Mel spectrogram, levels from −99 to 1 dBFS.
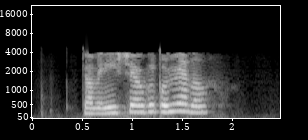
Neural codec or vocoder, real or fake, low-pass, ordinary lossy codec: codec, 16 kHz, 1 kbps, FreqCodec, larger model; fake; 7.2 kHz; AAC, 16 kbps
